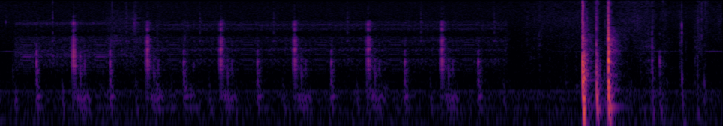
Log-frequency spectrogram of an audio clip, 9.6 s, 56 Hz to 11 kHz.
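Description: Regular heartbeat near 60 a minute with a soft rushing sound between the beats, an aortic stenosis murmur.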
